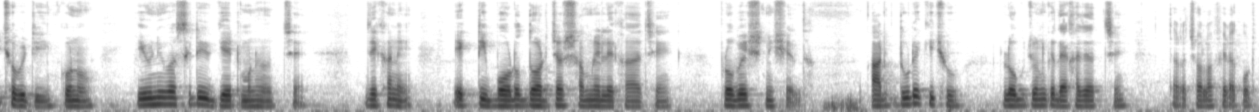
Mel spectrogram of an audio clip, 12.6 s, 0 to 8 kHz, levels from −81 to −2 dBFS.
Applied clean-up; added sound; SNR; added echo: none; none; none; none.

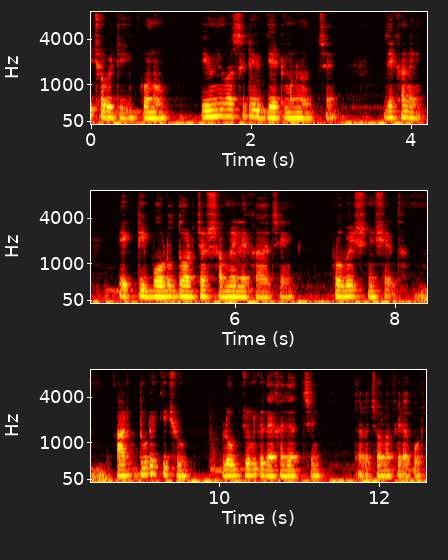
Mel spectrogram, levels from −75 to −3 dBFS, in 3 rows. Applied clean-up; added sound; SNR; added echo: neural separator model SepFormer DNS4.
